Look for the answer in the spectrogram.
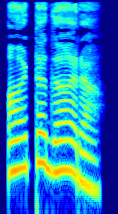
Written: ಅಡಿಗಾರ

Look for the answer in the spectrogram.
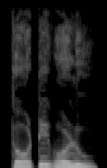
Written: ತೋಟಿಗೊಳು

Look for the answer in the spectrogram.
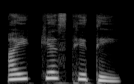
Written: ಐಕ್ಯಸ್ಥಿತಿ

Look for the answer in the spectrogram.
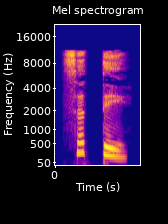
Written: ಸತ್ತೆ

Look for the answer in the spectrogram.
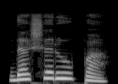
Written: ದೋಷಾರೋಪ

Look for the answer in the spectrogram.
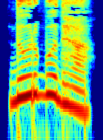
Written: ದುರ್ಬುಧ

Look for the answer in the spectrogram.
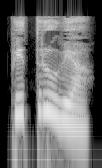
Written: ಪಿತೃವ್ಯ

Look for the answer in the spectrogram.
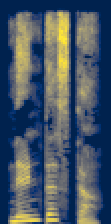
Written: ನೆಂಟಸ್ತ

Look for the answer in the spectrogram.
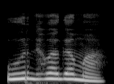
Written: ಊರ್ಧ್ವಗಾಮಿ

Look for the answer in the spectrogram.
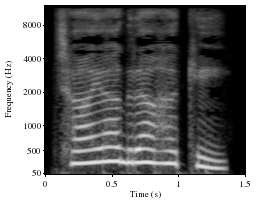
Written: ಛಾಯಾಗ್ರಾಹಕ

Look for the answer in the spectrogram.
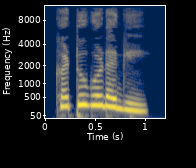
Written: ಕಟುಗೊಡಗಿ

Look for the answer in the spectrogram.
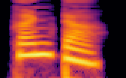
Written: ಘಂಟೆ

